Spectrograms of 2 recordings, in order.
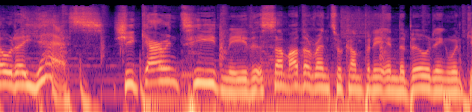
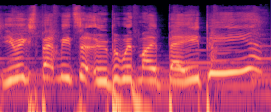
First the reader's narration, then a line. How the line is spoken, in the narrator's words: She, still shouting, went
